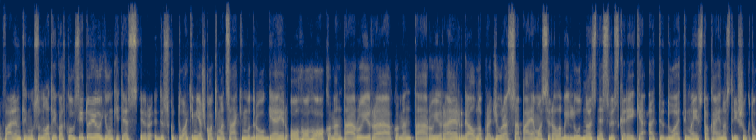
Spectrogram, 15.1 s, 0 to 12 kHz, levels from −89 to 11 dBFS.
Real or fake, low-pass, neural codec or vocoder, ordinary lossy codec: real; 10.8 kHz; none; Opus, 32 kbps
